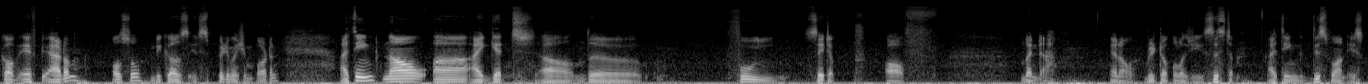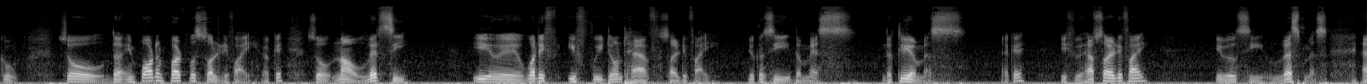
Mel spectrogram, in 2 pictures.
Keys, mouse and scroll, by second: 0.2 ctrl+middle click, 0.7 ctrl+shift+middle click, 1.5 ctrl+middle click, 1.9 ctrl+click, 2.6 ctrl+click, 3.1 ctrl+click, 4.2 click, 5.1 ctrl+z, 6.5 f, 8.3 Tab, 8.7 scroll down 2, 9.2 click, 10.3 click, 11.3 ctrl+2, 11.7-13.3 ctrl+drag, 13.3 click, 13.7 Tab, 13.9 scroll up 1, 14.2 click, 14.4 middle click, 15.5 click, 16.6 middle click, 20.1 click, 20.7-21.8 middle drag, 21.8 scroll up 1, 24.6 click, 25.4-26.4 drag, 26.5 scroll up 2.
